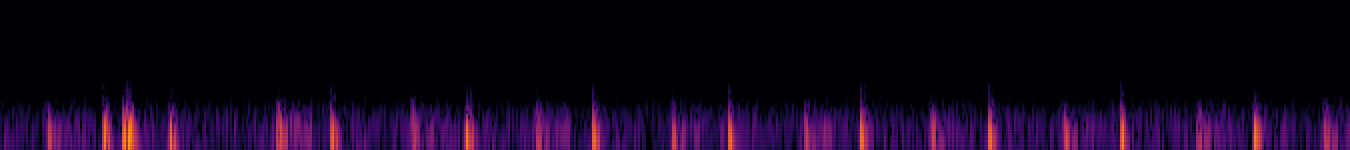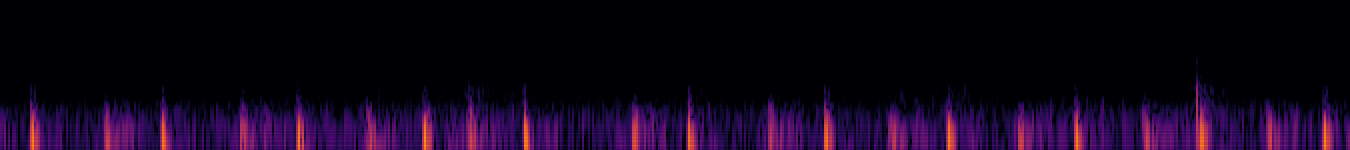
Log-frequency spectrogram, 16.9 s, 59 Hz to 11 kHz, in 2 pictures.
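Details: Female's unstable resting heartbeat, recorded with simple equipment: low thumps at roughly 70 a minute with uneven spacing and occasional early or louder beats; irregular heartbeat with abnormal beats.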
